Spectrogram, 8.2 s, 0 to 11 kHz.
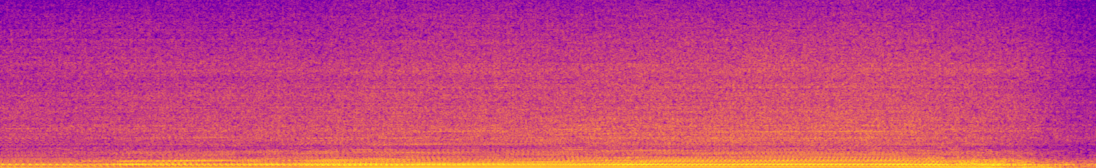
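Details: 1997 Dodge Ram 1500 5.9 360 Magnum V8 after harmonic balancer replacement: smooth, even idle swelling into a clean rev and settling back, no knocks or wobble; owner loves the sound, normal idle and rev.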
